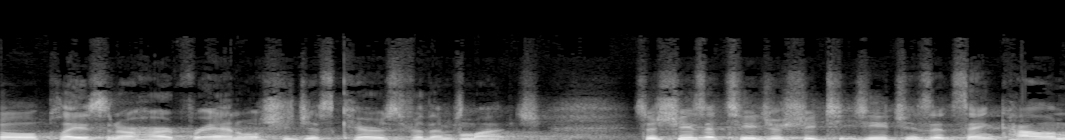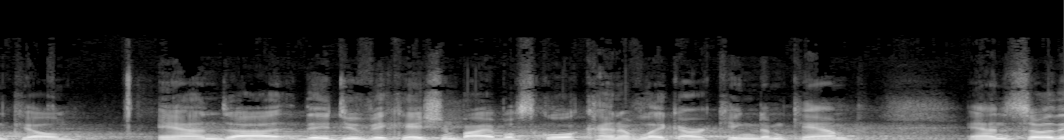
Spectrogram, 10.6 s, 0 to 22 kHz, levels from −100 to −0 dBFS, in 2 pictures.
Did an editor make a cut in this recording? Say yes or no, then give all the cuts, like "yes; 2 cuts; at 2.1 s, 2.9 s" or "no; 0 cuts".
yes; 1 cut; at 2.3 s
